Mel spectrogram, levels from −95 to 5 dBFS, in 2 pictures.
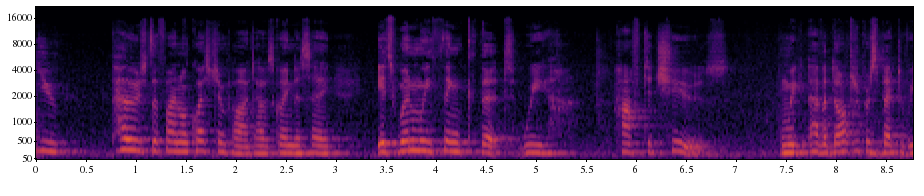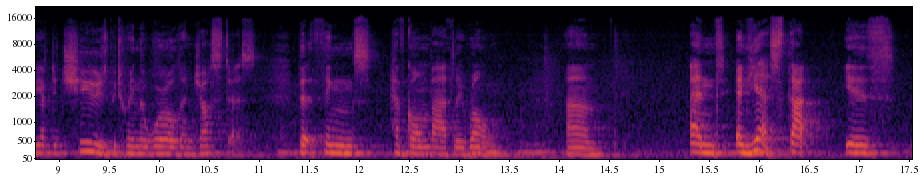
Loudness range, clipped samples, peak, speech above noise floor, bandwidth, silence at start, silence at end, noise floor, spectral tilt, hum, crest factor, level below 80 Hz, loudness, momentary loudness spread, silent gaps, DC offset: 6 LU; under 0.1%; -18 dBFS; 23 dB; 16 kHz; 0 s; 0 s; -64 dBFS; -4.5 dB/octave; none; 24 dB; -88 dBFS; -41 LUFS; 15 LU; none; under 0.1%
